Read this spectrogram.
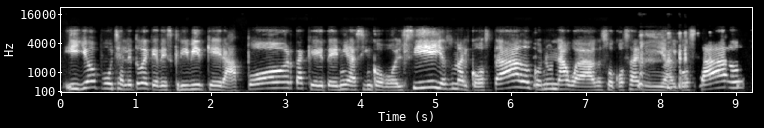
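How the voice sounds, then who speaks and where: A young woman tells a story among friends, mid-pitched and lively. She jumps high when she acts out the other voices. The recording sounds dull and lo-fi. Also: unhurried, few pauses. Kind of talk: casual storytelling.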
